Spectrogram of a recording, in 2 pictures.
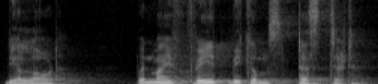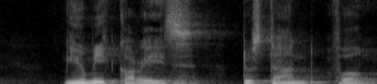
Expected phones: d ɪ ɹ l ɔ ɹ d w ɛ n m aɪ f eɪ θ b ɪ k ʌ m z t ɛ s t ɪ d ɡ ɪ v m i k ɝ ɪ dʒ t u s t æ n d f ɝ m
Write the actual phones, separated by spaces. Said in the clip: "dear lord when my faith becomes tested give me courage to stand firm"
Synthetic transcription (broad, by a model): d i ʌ l ɔ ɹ d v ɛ n m aɪ f eɪ t b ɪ k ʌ m s t ɛ s t ɪ d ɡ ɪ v m i k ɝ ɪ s t u s t æ n d f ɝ m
